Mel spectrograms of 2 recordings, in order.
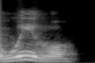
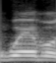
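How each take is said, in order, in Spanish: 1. Se dice con acento influido por el quechua. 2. Se dice con acento español estándar. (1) "dice huevo. Habla en castellano pensando en su lengua materna" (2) "En vez de decir huevo"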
